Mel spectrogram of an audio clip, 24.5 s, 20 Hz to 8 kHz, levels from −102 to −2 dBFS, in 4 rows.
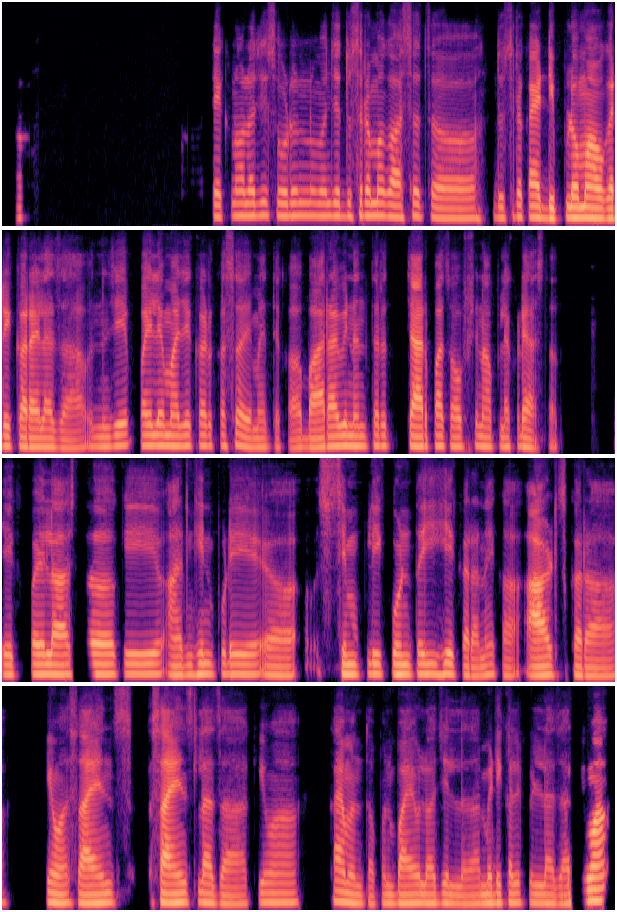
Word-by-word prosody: हं. 135 - -10 1.9
टेक्नॉलॉजी 165 +2 -2
सोडून 165 0 -2
म्हणजे 165 0 -1
दुसरं 165 +2 -2
मग 165 -1 +1
असंच 155 +2 -4
अ, 130 -1 -1 0.2
दुसरं 140 +3 -4
काही 145 -1 +5
डिप्लोमा 140 +2 +5
वगैरे 130 0 +3
करायला 120 -1 +1
जा, 110 -1 -5
म्हणजे 130 +3 -2
पहिले 140 0 +2
माझ्याकडे 140 0 -1
कसं 140 +1 -4
आहे 125 -3 0
माहिती 120 0 -6
आहे 115 - -13
का, 110 +2 -5
12वी 130 +4 +2
नंतर 135 0 -1 0.2
4-5 135 0 +3
ऑप्शन 130 +1 -3
आपल्याकडे 125 0 -3
असतात, 110 -3 -6 0.6
एक 130 -1 -1
पहिलं 135 0 +4
असतं 135 +1 +1
की 135 0 +1
आणखीन 125 +2 0
पुढे 135 -1 0 0.2
अ, 120 -1 -1 0.3
सिंपली 135 -1 0
कोणतंही 135 0 +2
हे 140 - +4
करा 115 -3 -2
नाही 125 +4 -3
का, 115 -2 -6 0.2
आर्ट्स 120 0 +2
करा 115 -3 0 0.6
किंवा 125 -2 +3
सायन्स 120 +1 +2 0.3
सायन्सला 125 0 +5
जा 110 -1 -2
किंवा 130 0 -1 0.4
काय 140 -1 +2
म्हणतो 115 -3 0
आपण 115 +2 -4
बायोलॉजीला, 120 -1 0
मेडिकल 120 +1 0
फील्डला 120 -2 -1
जा 115 +1 -3
किंवा 155 +1 +8
130 Hz, 135 wpm, -23 LUFS, 120-140 Hz, 1.9 s, किंवा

